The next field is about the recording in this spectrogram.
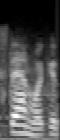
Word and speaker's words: Stanwyck: Well, that's how they said Stanwyck in England. Oh. Stanwyck, it rhymes with Zanuck.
